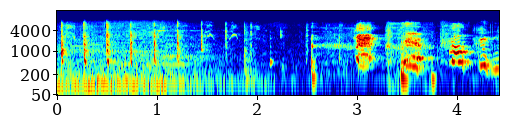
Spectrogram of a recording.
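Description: Laughter in quick, short repeated bursts, dying away about two seconds in. A short voiced sound follows near the end.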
